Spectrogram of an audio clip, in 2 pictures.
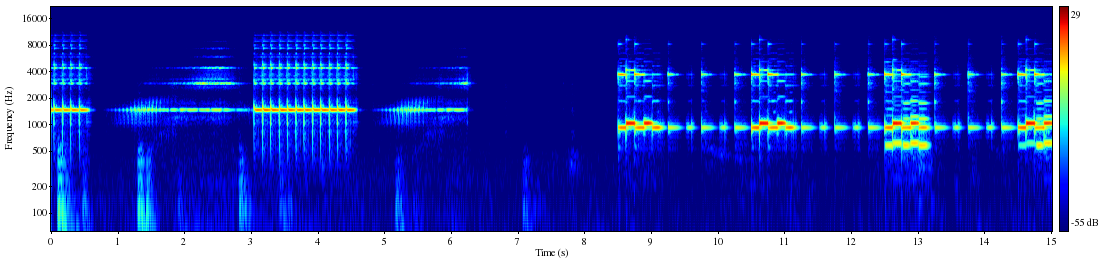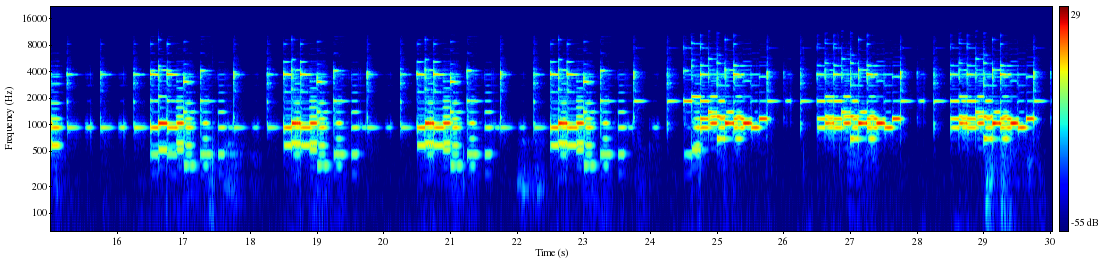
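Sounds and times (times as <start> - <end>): electronic ringtone melody: 0.0 - 0.6, 8.5 - 30.0
electronic ringtone trill: 8.5 - 30.0.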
